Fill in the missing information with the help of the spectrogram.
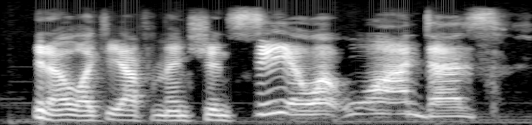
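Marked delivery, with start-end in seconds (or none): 1.2-2.5 raspy, high-pitched, slow delivery. Giving the chat an example of a vocal stim, in a Krusty the Clown voice. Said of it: "I sounded like Krusty the Clown saying that!".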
